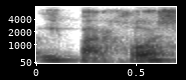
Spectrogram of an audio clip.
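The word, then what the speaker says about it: Hipparchus: related to an astronomer called Hipparchos, or Hipparchos, as we would pronounce it in Greek.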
